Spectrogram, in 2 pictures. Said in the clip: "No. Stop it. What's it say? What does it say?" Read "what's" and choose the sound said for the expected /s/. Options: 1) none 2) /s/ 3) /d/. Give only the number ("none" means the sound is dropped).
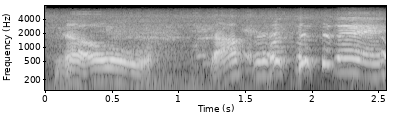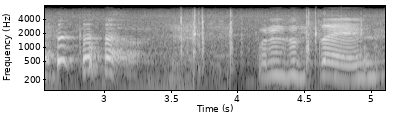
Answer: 1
